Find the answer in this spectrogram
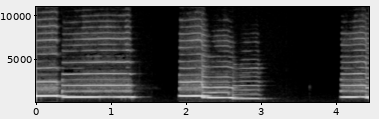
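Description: A solo flute playing a slow melody of held notes. A first two-note phrase stops about a second and a half in, and after a short pause a descending three-note phrase ends about three seconds in.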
